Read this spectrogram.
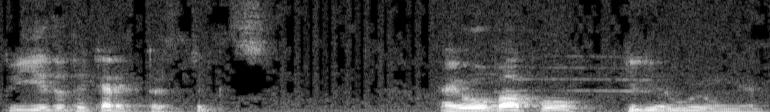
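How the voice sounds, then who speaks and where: A young man, a tutor, teaching computer science step by step, mixing English terms into his talk and slowing down to dictate definitions. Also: medium pitch, fairly even intonation, muffled recording. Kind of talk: explaining a lecture.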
